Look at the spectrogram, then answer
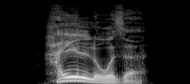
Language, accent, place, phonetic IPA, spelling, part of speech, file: German, Germany, Berlin, [ˈhaɪ̯lloːzə], heillose, adjective, De-heillose.ogg
- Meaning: inflection of heillos: 1. strong/mixed nominative/accusative feminine singular 2. strong nominative/accusative plural 3. weak nominative all-gender singular 4. weak accusative feminine/neuter singular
